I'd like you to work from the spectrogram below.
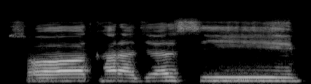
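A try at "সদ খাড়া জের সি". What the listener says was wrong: প্রত্যেকটা অক্ষরের শেষ এই টান দেওয়ার শেষে মিম পড়ছেন, মিম হবে না। সি, সৎ খাড়া জের সি।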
